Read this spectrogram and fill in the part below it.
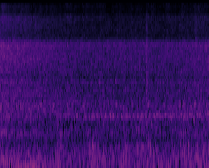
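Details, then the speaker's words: Tata Bolt started with the camshaft sensor connector unplugged, accelerator pressed: engine holds a flat, unchanging idle with no rise in pitch; revs won't climb beyond a low maximum, with no throttle response. "Game sensor connect பண்ணலை. வண்டியை start பண்ணிட்டேன். Accelerator அழுத்துறேன். இதுக்கு மேலே போகல. இதான் maximum போகுது acceleration."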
